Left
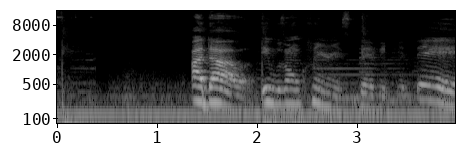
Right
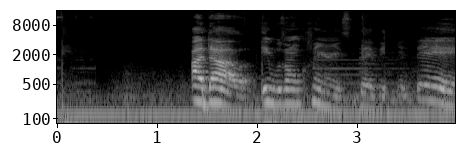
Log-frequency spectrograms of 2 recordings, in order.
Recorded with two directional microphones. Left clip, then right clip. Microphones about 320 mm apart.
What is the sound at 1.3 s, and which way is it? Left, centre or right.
Speech, centre.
